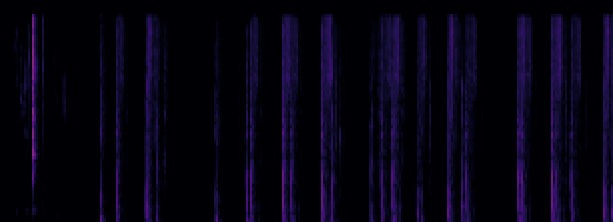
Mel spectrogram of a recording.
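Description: A pickaxe chips at stone in quick, repeated blows.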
